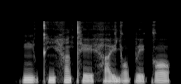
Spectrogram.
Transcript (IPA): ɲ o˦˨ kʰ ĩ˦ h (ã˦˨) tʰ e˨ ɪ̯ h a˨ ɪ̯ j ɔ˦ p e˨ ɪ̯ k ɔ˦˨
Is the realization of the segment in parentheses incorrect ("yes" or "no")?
no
